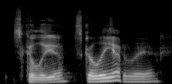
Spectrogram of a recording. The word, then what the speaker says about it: Scalia: But Justice Scalia had to write the opinion on it. Did I say that wrong? – Scalia.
